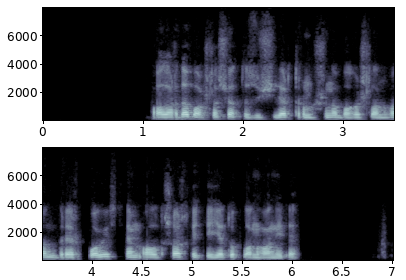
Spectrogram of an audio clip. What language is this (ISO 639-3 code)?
tat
